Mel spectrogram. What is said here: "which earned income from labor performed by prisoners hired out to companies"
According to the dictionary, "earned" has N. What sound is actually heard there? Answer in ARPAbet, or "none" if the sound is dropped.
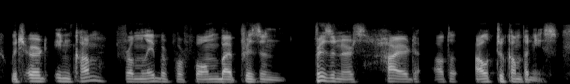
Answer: none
